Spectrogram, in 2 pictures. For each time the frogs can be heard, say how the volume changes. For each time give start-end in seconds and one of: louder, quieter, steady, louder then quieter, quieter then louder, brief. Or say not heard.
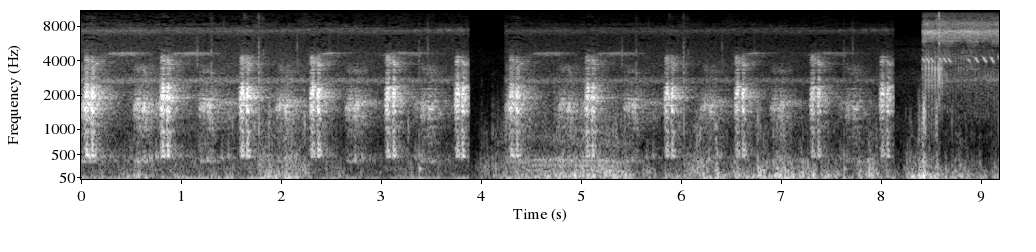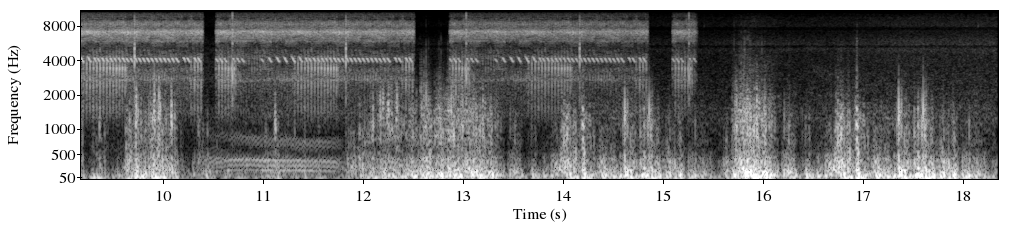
0.0-15.4 quieter.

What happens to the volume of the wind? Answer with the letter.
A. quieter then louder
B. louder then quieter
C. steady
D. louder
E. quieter
D.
